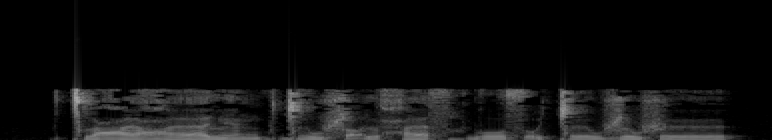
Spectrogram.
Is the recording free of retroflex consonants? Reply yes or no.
no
